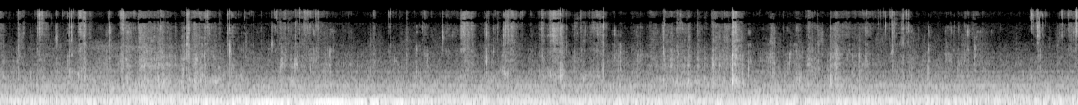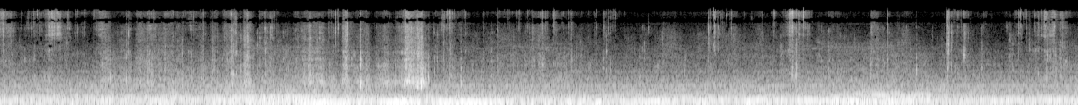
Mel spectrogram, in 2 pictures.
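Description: Close-up chewing and biting of McDonald's French fries, with small scrapes and clicks, over a steady low rumble; one sharper, louder noise comes about two-thirds of the way through.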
